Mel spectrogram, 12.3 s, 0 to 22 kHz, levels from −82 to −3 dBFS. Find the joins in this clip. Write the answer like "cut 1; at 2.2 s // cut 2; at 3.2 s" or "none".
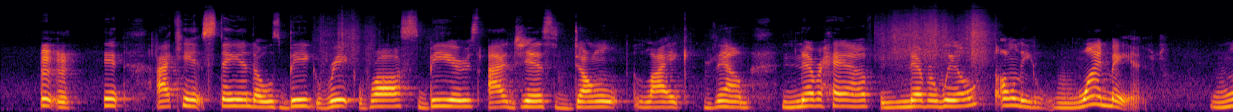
cut 1; at 1.0 s // cut 2; at 10.0 s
